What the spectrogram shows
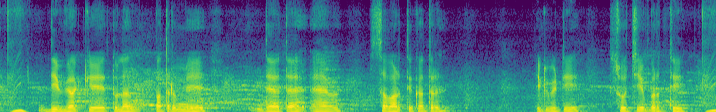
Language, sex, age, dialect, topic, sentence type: Hindi, male, 18-24, Hindustani Malvi Khadi Boli, banking, statement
